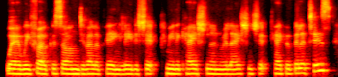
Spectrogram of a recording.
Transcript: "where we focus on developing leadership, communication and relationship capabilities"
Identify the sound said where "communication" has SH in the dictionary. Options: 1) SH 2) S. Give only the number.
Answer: 1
